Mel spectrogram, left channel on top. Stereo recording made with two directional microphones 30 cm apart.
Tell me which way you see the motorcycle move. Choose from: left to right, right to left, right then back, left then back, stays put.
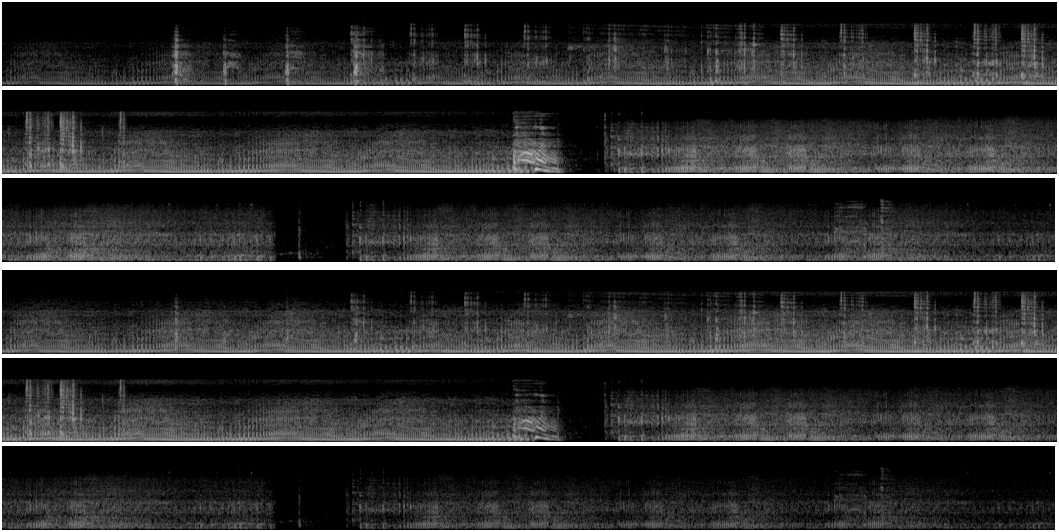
right to left.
